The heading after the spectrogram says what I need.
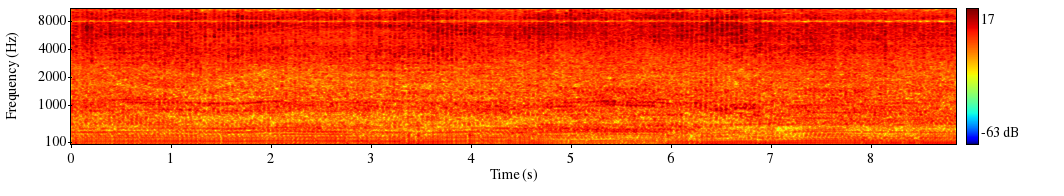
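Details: Craftsman DYT4000 lawn tractor, just fully fixed up, runs with an even, steady single-cylinder thrum at constant speed. It runs properly.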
